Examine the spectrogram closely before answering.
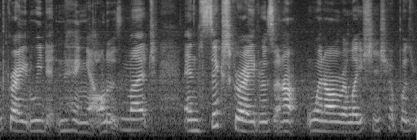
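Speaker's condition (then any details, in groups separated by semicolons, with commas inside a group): Cerebral palsy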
